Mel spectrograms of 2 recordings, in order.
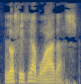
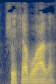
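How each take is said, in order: First: "aboadas" with the final S held and hissed; mock the wrong "aboadas", stretching the S; wrong plural with S. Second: "aboada" ending cleanly on the vowel, no S; firm correct "aboada" without the S; "aboada" closed on a plain final a. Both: Shown as a demonstration. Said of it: "sin la S al final".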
